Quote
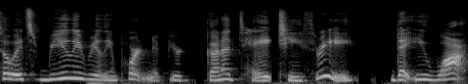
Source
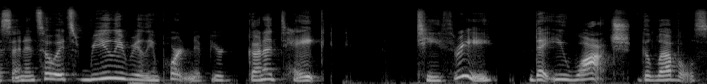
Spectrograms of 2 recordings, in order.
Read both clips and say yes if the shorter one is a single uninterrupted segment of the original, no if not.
no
